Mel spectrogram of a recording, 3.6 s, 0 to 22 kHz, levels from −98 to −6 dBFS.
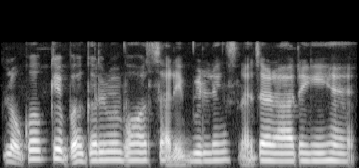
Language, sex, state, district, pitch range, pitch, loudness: Hindi, female, Assam, Kamrup Metropolitan, 185-200 Hz, 195 Hz, -17 LUFS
